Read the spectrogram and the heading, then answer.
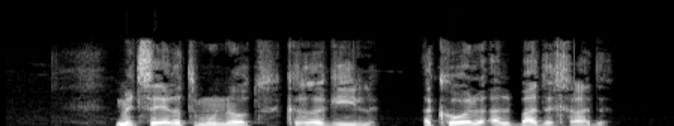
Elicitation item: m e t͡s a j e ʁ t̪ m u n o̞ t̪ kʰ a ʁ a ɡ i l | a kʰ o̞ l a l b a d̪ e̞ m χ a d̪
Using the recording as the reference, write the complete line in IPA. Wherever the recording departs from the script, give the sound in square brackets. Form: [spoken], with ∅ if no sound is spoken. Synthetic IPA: m e t͡s a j e ʁ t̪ m u n o̞ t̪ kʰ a ʁ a ɡ i l | a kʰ o̞ l a l b a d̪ e̞ [∅] χ a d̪

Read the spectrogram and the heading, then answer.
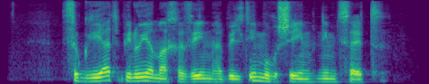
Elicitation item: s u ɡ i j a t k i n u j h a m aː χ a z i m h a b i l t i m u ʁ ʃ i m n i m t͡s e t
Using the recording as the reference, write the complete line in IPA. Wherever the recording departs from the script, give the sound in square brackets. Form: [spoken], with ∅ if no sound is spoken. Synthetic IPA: s u ɡ i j a t [p] i n u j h a m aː χ a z i m h a b i l t i m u ʁ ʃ i m n i m t͡s e t

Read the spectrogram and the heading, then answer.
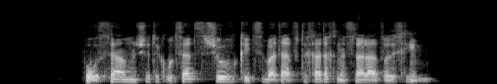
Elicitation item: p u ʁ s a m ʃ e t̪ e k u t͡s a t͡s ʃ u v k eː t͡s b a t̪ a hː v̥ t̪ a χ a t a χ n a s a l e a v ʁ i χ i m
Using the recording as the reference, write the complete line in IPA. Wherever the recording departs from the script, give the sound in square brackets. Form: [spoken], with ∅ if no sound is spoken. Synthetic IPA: p u ʁ s a m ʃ e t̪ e k u t͡s a t͡s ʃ u v k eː t͡s b a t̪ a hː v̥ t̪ a χ a t a χ n a s a l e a v ʁ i χ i m

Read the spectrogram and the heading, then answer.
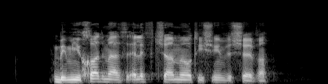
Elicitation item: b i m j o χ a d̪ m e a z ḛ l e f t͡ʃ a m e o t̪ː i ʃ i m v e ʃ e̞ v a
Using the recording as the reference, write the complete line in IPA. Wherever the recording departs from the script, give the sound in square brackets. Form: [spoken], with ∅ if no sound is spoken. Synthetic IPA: b i m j [u] χ a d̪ m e a z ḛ l e f t͡ʃ a m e o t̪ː i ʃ i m v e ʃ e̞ v a

